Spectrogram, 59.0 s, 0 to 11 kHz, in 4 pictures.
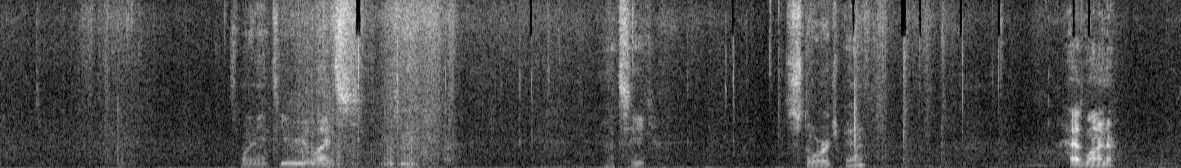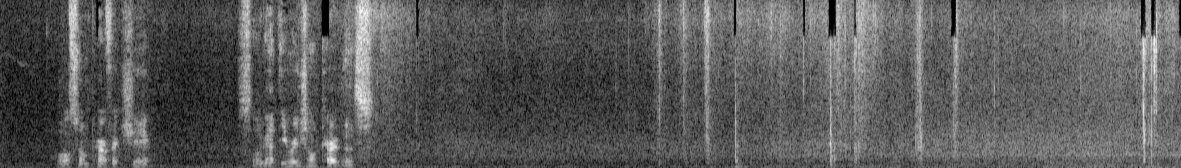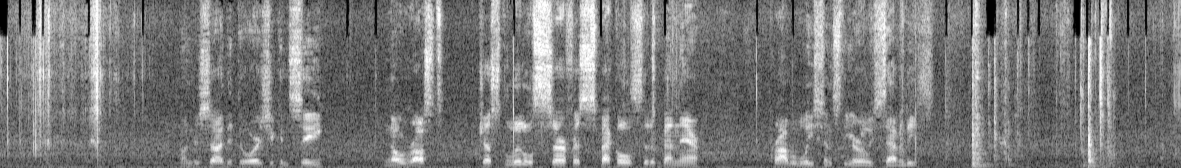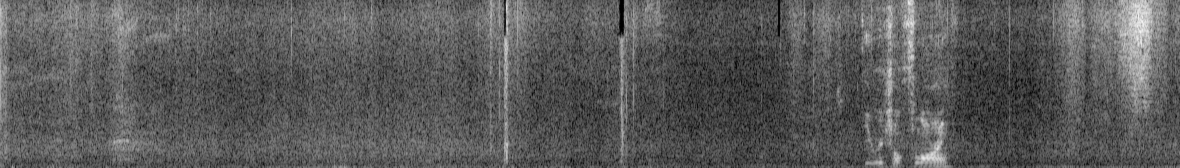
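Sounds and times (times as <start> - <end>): steel van door clunk: 41.6 - 43.6.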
